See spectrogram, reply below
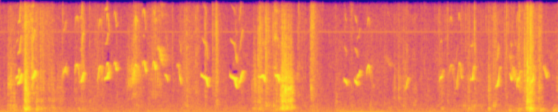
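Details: American chicken hen tending her newly hatched chicks; rapid high-pitched chick peeps, short and scattered, overlapping throughout, with a few broader soft bursts and low background hiss.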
